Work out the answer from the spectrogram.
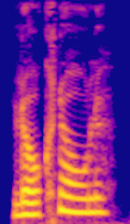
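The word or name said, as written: Lårknogle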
